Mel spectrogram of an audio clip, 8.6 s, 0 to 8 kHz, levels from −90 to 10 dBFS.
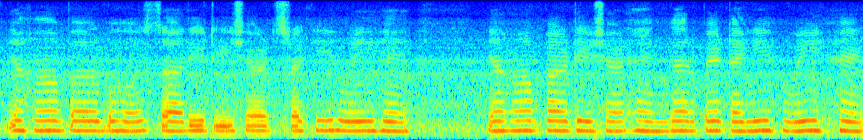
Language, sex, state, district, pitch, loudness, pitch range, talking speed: Hindi, female, Bihar, Lakhisarai, 205 Hz, -16 LUFS, 200-210 Hz, 110 wpm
